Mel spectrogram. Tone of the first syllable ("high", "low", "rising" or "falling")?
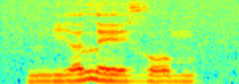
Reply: rising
